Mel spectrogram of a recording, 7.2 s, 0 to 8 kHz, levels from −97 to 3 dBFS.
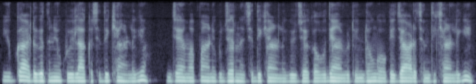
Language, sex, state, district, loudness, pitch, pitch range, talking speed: Kumaoni, male, Uttarakhand, Uttarkashi, -18 LUFS, 120 Hz, 115-125 Hz, 200 wpm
